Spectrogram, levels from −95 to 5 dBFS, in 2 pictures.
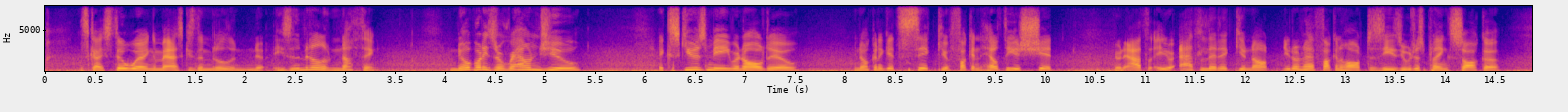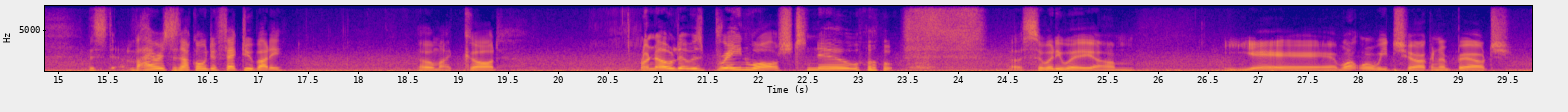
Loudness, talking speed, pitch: -22 LUFS, 150 wpm, 145 Hz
